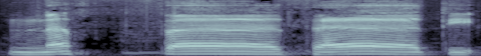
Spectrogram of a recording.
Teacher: فا اور ثا دونوں پر کھڑا زبر ہے، ایک الف کے برابر ہم کھینچیں گے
